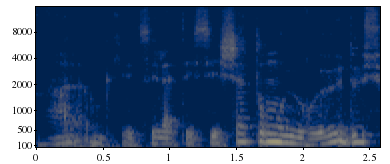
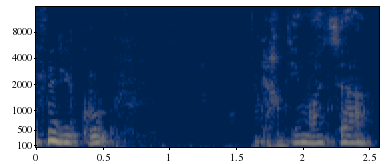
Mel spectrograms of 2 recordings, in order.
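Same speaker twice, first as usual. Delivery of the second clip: ordinary talk, nothing marked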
